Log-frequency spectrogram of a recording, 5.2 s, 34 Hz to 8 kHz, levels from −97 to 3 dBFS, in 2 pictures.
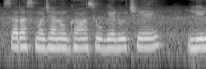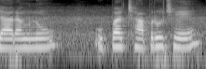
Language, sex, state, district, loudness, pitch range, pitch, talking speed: Gujarati, female, Gujarat, Valsad, -19 LUFS, 190-205 Hz, 195 Hz, 115 wpm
